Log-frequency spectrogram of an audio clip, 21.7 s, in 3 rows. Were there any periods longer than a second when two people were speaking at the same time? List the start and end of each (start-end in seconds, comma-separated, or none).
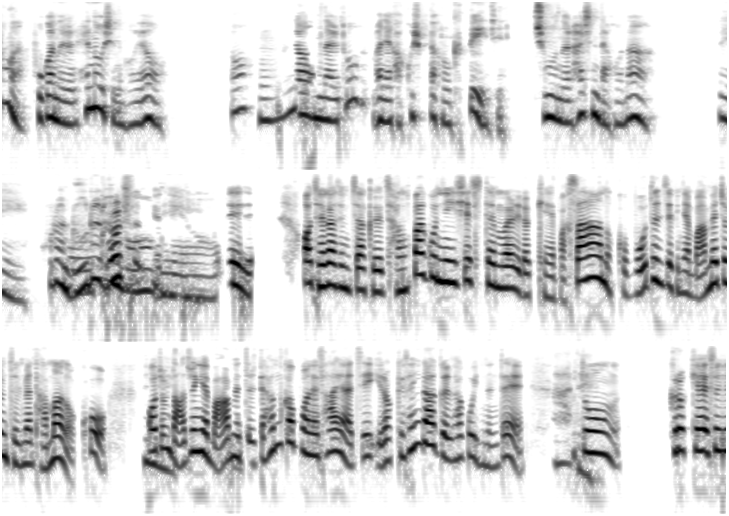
7.9-9.3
